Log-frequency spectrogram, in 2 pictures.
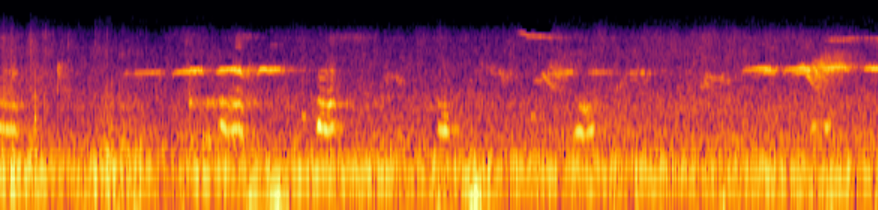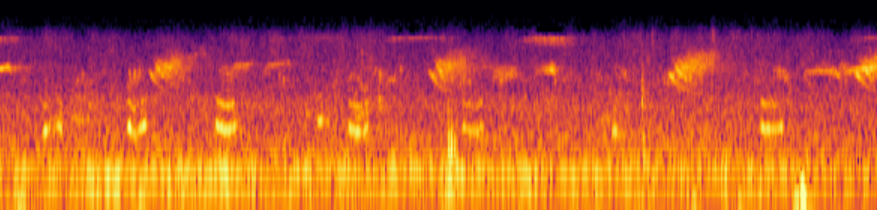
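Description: Faint wild birdsong: many short chirps, high calls that sweep downward and a few trills, overlapping from several birds over a steady low background hum.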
